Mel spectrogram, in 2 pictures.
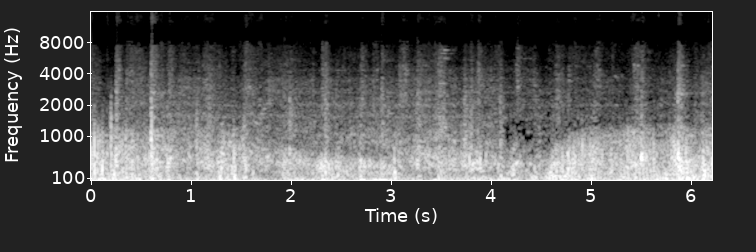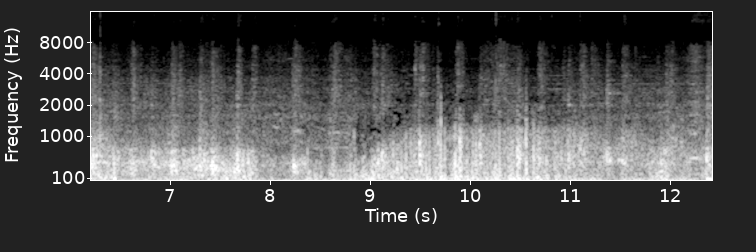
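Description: Passenger coach of a moving train heard from an open window: a steady rumble and rattle with wheels clicking over the rails, the noise swelling and easing every few seconds.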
